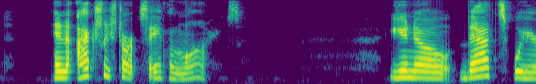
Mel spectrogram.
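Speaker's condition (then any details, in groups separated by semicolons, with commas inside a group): No condition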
